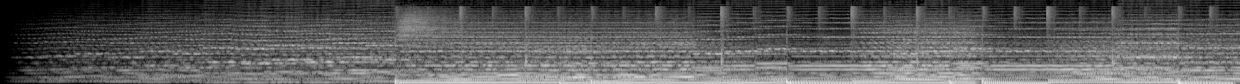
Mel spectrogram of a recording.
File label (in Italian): Valzer Lento Strumentale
